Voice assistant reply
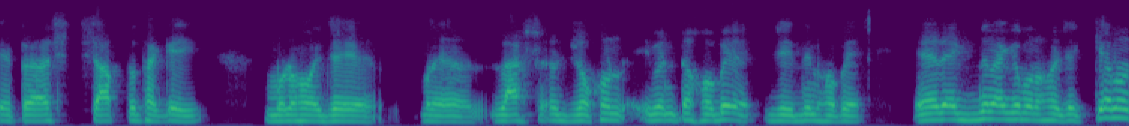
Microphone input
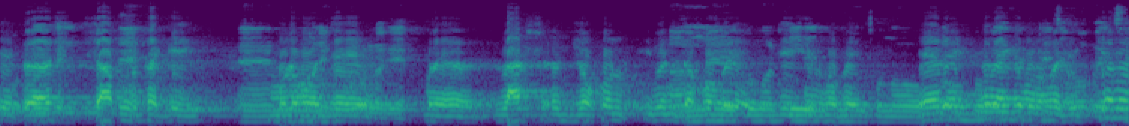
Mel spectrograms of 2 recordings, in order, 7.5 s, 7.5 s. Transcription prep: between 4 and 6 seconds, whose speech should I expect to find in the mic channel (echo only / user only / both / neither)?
both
